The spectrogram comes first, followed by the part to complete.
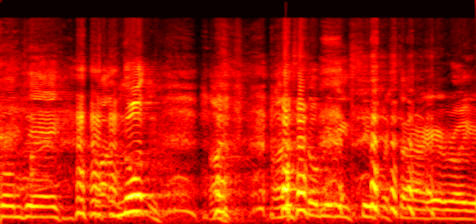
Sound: laugh

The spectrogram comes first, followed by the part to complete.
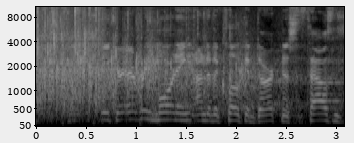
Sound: applause

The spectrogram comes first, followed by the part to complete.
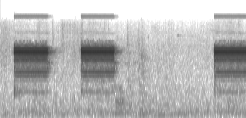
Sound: alarm ringing

